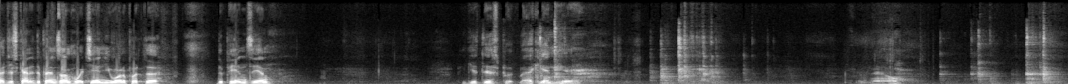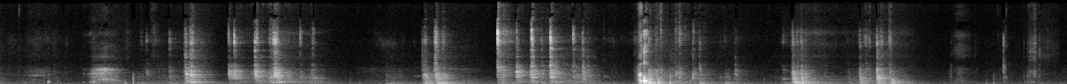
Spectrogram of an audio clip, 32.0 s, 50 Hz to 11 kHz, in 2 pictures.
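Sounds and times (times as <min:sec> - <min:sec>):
metal pins clinking and rattling: 0:08.1 - 0:11.7, 0:14.1 - 0:16.1, 0:18.1 - 0:21.0, 0:21.8 - 0:29.8.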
